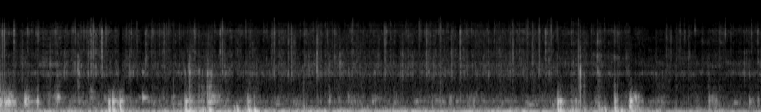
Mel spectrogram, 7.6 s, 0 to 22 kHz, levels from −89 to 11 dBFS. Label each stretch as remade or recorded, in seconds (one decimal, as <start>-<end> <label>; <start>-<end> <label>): 0.0-0.6 remade; 0.6-5.6 recorded; 5.6-7.6 remade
